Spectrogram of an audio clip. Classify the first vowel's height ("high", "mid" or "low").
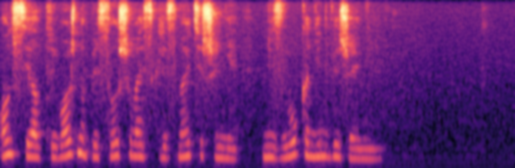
mid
